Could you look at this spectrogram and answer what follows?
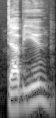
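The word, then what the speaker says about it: Dubya: By the way, rim. great company for wheels is W. That's D-U-B-Y-A. W. Wait, spell that again? D-U-B-Y-A. W. That's how they say W down south.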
